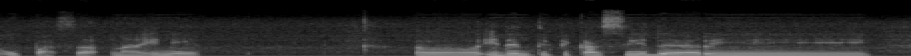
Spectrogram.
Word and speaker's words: Umpasa: sebagai paparikan sementara bahasa Batak eh sebagai Umpasa dibacanya umasa nah ini Eh identifikasi dari ee karangan pantun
